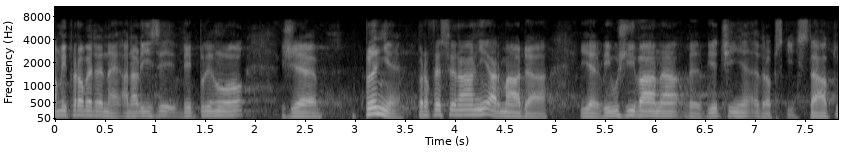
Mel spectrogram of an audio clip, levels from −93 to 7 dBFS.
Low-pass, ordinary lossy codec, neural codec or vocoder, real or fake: 7.2 kHz; AAC, 64 kbps; codec, 16 kHz, 2 kbps, FunCodec, trained on Chinese and English, 25 frames a second; fake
